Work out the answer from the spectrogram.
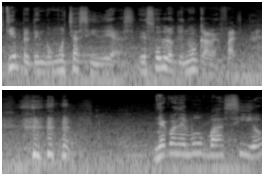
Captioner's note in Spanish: risas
